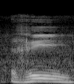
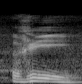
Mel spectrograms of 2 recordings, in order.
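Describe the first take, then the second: First: The syllable is said with a thin, light sound. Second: The same.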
